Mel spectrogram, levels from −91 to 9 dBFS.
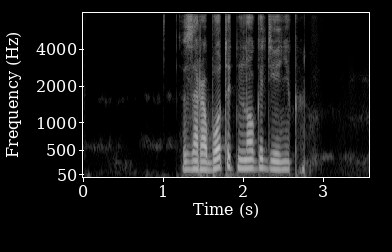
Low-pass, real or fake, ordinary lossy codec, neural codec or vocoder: none; fake; none; codec, 16 kHz, 2 kbps, X-Codec, HuBERT features, trained on LibriSpeech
